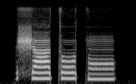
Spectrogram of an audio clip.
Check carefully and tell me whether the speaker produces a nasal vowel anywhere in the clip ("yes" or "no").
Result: yes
